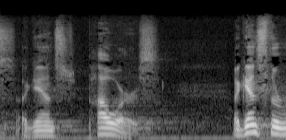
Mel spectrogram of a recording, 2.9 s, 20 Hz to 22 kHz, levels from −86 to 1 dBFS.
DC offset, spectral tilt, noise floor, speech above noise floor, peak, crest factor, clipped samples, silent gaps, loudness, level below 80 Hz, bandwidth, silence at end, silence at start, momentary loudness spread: under 0.1%; -4 dB/octave; -49 dBFS; 28 dB; 0 dBFS; 22 dB; under 0.1%; none; -22 LUFS; -50 dBFS; 15.5 kHz; 0 s; 0 s; 15 LU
